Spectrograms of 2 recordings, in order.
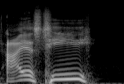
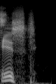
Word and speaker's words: Ist: Is it IST? Or is it the word? Is it like Ist. – Ist? Okay. Ist. I wasn't 100% sure.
